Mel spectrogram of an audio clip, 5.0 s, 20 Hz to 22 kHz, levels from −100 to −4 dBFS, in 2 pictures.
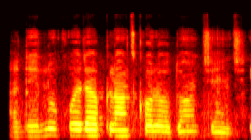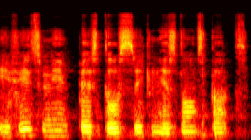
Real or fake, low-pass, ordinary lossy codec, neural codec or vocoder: real; 14.4 kHz; none; none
